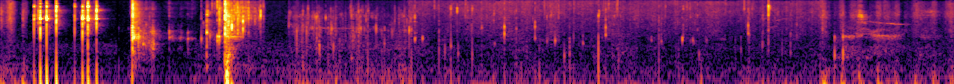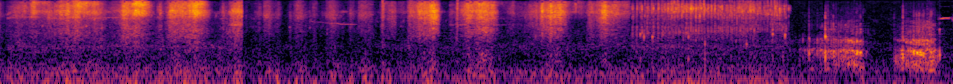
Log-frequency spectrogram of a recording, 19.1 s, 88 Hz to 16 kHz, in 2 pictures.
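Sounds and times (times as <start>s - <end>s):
rustling swishes: 4.2s - 17.4s
faint bird chirps: 8.5s - 9.3s, 12.6s - 13.2s.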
